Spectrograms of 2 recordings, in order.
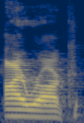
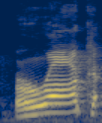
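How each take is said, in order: First: The name begins with an 'eye' sound. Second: The name begins with a 'you' sound. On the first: "I guess you could say I ROC" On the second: "this is more like Urok, I guess, is how you would pronounce it"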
